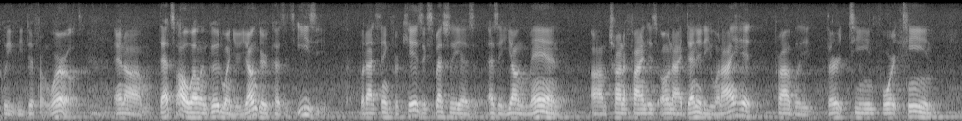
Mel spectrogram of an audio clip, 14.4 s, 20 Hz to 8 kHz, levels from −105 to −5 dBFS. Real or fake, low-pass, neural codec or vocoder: real; 7.2 kHz; none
